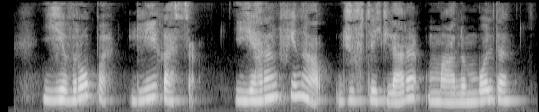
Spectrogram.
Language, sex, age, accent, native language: Uzbek, female, 25-34, Toshkent shahri, Uzbek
